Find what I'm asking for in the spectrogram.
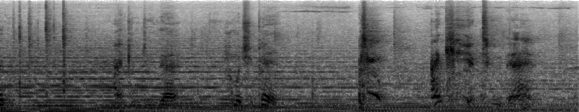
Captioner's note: scoffs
